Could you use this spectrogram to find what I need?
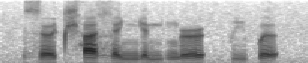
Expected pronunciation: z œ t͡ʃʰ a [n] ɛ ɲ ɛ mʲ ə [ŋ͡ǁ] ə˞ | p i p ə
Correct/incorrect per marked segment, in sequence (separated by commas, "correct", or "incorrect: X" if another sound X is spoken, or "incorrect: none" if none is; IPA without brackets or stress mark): incorrect: ɮ, incorrect: ŋ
